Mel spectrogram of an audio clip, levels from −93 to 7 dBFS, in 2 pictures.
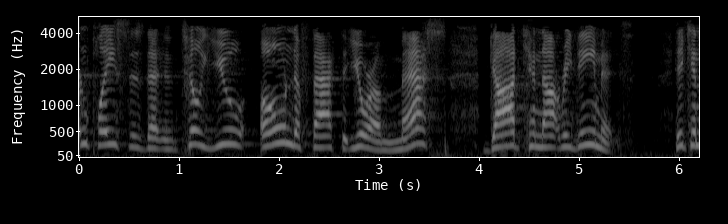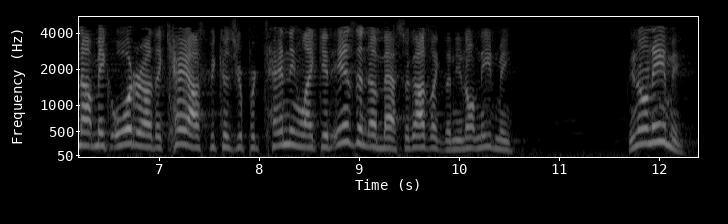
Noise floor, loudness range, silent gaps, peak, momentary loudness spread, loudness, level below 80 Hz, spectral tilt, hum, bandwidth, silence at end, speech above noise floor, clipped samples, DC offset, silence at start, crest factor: -85 dBFS; 4 LU; none; -28 dBFS; 12 LU; -47 LUFS; -88 dBFS; -1 dB/octave; none; 5.4 kHz; 0.15 s; 37 dB; under 0.1%; under 0.1%; 0 s; 20 dB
